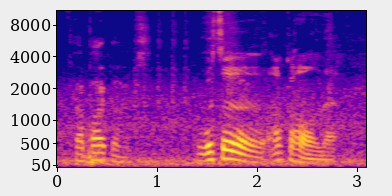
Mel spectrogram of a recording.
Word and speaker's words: Hopacalypse: And I was like, how? Hopacalypse? Yeah. And then I was like, oh yeah, duh. Apocalypse. Apocalypse. Yeah, Hopacalypse.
